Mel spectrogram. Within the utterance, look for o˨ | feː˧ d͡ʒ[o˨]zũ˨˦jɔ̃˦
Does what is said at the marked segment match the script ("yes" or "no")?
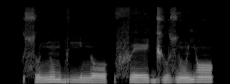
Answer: no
